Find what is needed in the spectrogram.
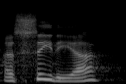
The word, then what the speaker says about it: Acedia: Well, Kathleen Norris, in her book entitled Acedia and Me, and that's spelled A-C-E-D-I-A,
